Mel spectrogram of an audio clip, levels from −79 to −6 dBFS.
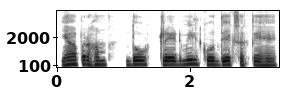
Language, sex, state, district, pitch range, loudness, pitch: Hindi, male, Bihar, Supaul, 145-155 Hz, -17 LUFS, 150 Hz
